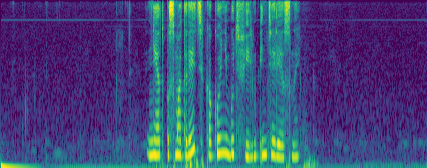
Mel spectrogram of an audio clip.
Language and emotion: Russian, neutral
